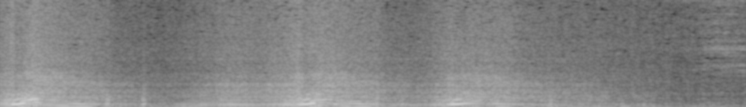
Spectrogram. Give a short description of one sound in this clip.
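An engine revs up and down several times.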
